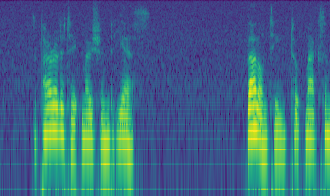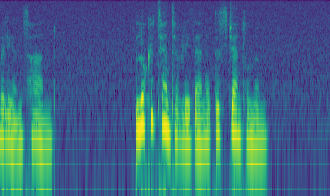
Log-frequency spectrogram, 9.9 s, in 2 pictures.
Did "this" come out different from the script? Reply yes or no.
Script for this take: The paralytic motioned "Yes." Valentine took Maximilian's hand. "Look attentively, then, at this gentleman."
no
